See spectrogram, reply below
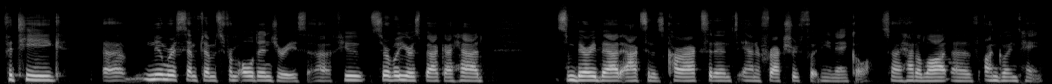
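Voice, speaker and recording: A woman in her forties calmly listing her past health problems with short pauses. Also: on the low side, no echo, clean studio sound. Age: 40s. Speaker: client giving a testimonial. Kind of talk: interview testimonial.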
